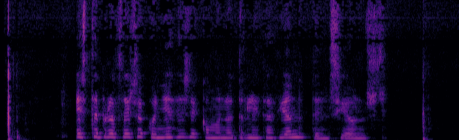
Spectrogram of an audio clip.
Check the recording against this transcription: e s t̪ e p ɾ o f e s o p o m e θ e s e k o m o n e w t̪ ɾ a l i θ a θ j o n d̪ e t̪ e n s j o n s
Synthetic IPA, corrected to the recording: e s t̪ e p ɾ o θ e s o k o ɲ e θ e s e k o m o n e w t̪ ɾ a l i θ a θ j o n d̪ e t̪ e n s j o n s

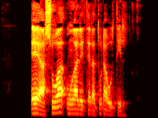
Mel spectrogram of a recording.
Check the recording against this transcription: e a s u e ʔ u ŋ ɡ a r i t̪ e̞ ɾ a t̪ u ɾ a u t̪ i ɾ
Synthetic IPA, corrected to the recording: e a s u a ʔ u ŋ ɡ a l i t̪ e̞ ɾ a t̪ u ɾ a u t̪ i l

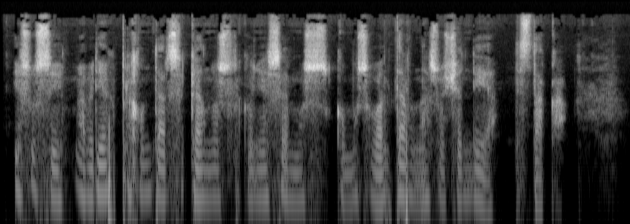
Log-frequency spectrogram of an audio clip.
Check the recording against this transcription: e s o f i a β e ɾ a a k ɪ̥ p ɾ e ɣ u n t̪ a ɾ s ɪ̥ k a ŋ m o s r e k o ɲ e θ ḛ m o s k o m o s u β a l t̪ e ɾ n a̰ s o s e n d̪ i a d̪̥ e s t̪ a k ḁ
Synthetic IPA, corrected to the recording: e s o s i a β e ɾ i a k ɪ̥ p ɾ e ɣ u n t̪ a ɾ s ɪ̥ k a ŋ n o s r e k o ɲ e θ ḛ m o s k o m o s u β a l t̪ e ɾ n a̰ s o ʃ e n d̪ i a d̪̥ e s t̪ a k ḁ

